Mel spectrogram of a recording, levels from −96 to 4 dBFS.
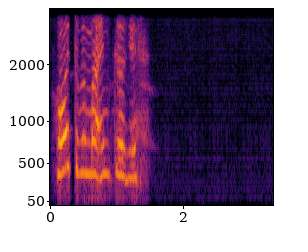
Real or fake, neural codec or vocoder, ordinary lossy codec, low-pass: fake; vocoder, 24 kHz, 100 mel bands, Vocos; none; 3.6 kHz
